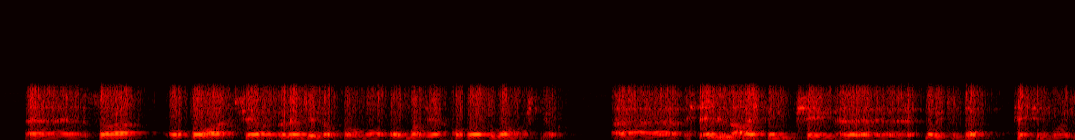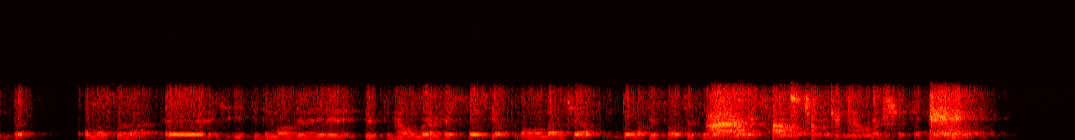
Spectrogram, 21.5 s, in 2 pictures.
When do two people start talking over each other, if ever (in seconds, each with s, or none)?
17.8 s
